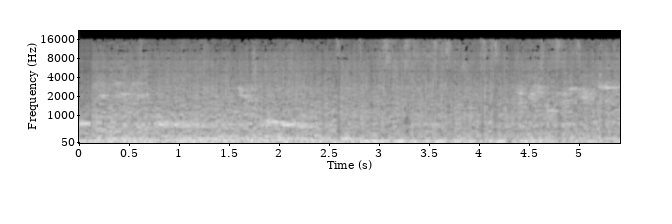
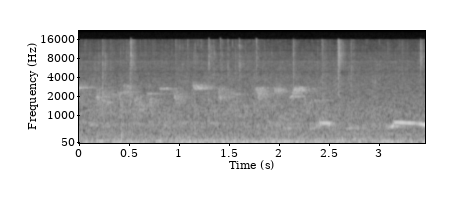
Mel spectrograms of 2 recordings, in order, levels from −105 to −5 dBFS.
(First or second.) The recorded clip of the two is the second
